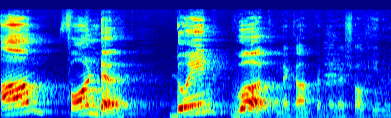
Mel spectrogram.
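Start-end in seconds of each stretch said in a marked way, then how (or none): 0.0-2.8 slow, louder British accent with blended, dropped sounds. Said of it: "Like this they say".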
